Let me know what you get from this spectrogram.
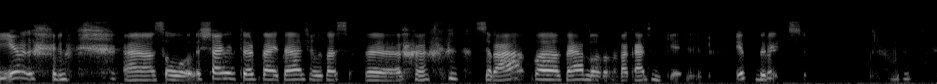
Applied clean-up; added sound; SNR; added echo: neural diffusion model UNIVERSE++.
